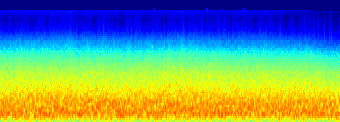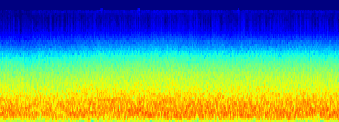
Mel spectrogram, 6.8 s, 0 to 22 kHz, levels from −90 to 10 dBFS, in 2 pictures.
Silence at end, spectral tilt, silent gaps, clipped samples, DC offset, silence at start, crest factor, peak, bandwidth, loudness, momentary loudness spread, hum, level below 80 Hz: 0 s; -8.5 dB/octave; none; under 0.1%; under 0.1%; 0 s; 10 dB; -4 dBFS; 7.6 kHz; -13 LUFS; 2 LU; none; -36 dBFS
